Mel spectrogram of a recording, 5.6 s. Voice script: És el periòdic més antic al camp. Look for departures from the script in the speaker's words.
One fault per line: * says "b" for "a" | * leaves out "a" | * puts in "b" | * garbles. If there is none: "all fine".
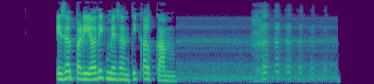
all fine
